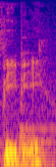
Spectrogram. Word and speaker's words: BB: BB is pronounced BB. You know, like the sound that a little bird would make, like beep beep beep beep.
